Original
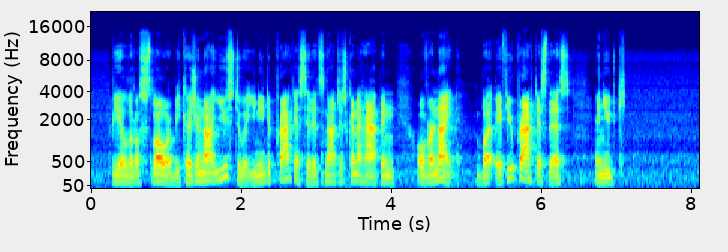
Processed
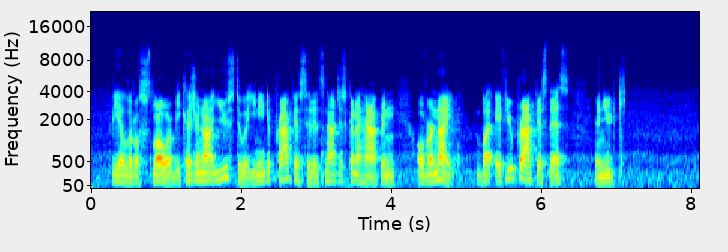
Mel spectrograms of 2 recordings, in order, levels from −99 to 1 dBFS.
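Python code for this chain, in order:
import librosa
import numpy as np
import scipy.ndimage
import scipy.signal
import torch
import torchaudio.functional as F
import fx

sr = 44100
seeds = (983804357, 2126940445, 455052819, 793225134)

y = fx.low_shelf(x, sr, hz=160.0, db=5.0)
y = fx.vibrato(y, sr, rate_hz=1.0, depth_cents=99.0)
y = fx.spacing_loss(y, sr, db_at_10k=26)
y = y * librosa.db_to_amplitude(-1.5)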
